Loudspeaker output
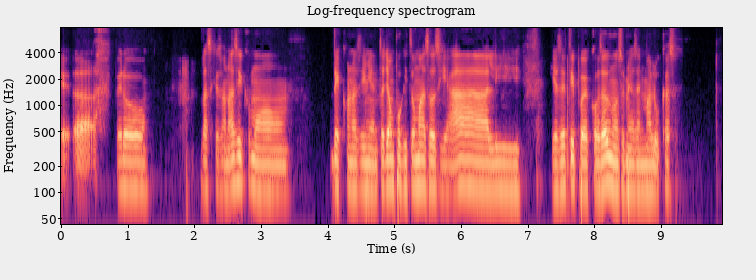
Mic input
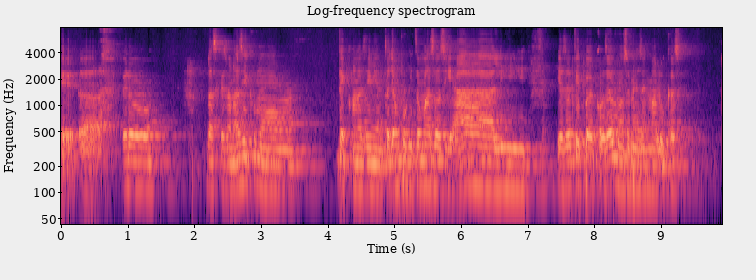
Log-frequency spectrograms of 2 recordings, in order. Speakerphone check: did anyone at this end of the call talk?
No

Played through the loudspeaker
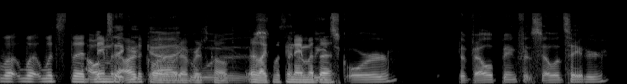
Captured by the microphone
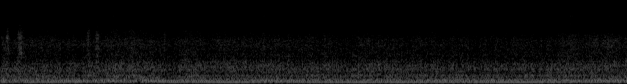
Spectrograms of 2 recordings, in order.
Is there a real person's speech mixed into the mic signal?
No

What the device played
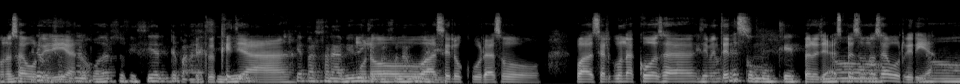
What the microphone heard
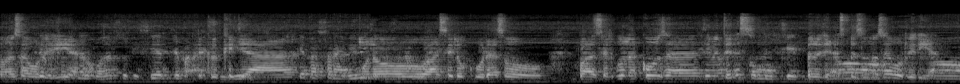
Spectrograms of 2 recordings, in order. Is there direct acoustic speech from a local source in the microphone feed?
No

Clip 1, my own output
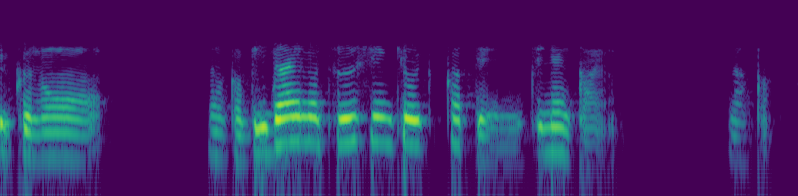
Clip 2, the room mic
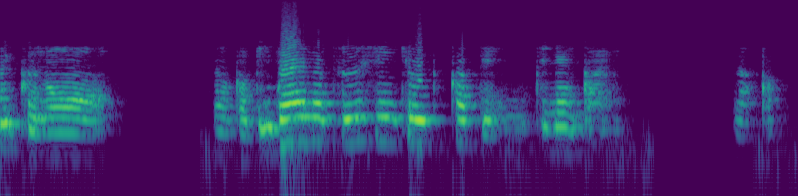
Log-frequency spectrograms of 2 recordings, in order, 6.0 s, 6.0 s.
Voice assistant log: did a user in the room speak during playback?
No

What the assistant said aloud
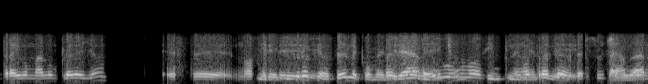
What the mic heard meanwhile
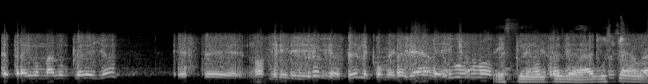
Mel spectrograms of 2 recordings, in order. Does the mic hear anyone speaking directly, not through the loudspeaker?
Yes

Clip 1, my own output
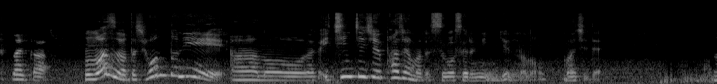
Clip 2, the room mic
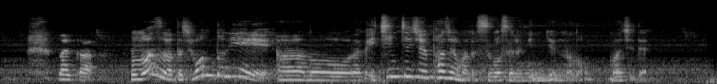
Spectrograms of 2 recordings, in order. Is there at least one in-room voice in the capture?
No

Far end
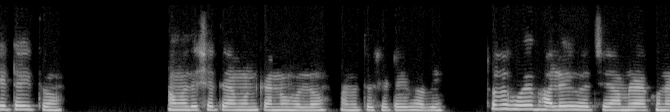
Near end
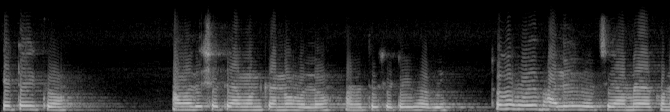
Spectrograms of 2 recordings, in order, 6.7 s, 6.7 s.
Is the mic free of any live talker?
Yes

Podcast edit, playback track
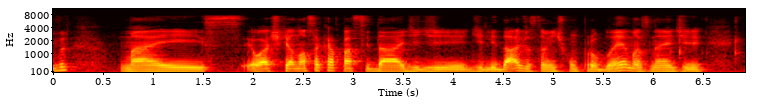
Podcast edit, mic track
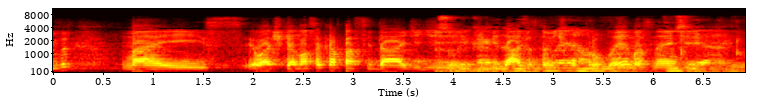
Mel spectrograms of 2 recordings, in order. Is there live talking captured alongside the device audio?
Yes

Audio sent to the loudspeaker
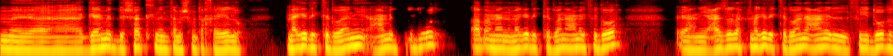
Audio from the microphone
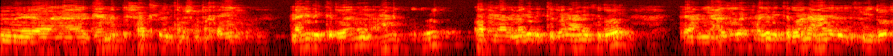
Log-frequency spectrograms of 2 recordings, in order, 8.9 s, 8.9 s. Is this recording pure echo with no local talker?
Yes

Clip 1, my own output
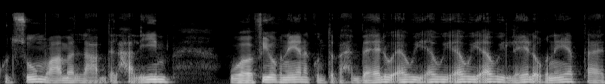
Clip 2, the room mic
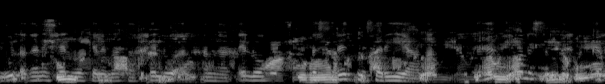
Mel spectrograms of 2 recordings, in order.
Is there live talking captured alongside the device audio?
Yes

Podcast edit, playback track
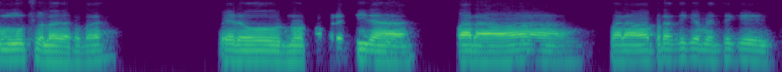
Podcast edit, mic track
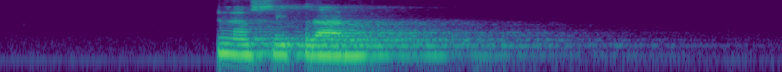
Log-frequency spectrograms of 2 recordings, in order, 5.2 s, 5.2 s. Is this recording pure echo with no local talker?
No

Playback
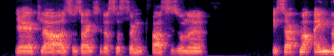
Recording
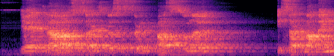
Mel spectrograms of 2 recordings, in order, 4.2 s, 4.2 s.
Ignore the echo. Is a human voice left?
No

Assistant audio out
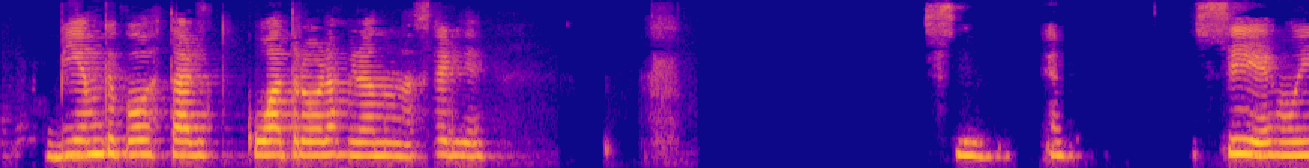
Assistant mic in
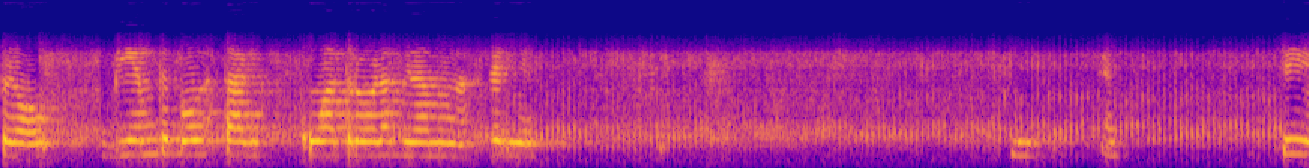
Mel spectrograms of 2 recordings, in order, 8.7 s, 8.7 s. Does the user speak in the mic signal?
No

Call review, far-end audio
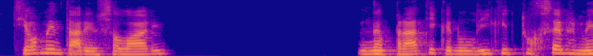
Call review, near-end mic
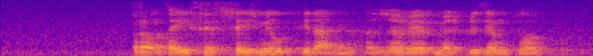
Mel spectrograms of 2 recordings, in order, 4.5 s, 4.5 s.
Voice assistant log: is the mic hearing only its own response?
No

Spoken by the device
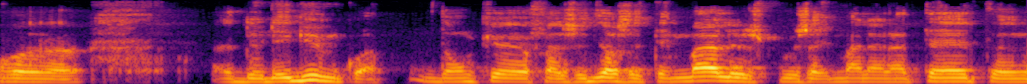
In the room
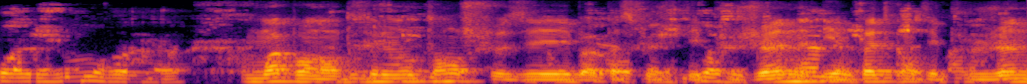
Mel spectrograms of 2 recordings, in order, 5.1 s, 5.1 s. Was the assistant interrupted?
Yes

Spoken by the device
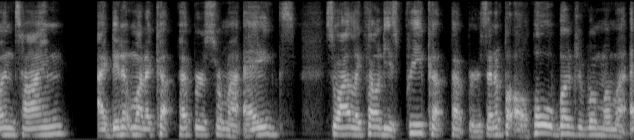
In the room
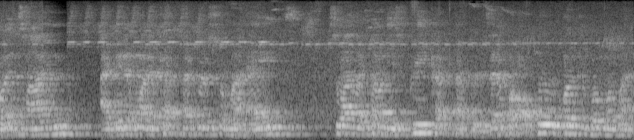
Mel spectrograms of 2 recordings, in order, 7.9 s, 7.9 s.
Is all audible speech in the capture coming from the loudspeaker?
Yes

